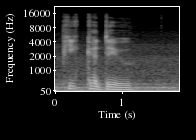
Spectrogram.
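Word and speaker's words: פִּקְּדוּ: In the second word, we're interested in this schwa. Here you see a Dagesh in the kof. Kof is not a begad kafat letter, so we again know this is a Dagesh forte, and therefore that the schwa is vocal. So this word would be pronounced pikadu. Pikadu.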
